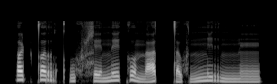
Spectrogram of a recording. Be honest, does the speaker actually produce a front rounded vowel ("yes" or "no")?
no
